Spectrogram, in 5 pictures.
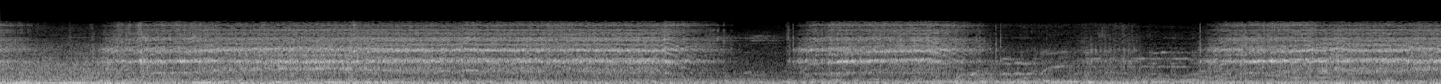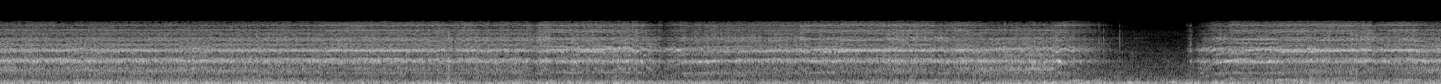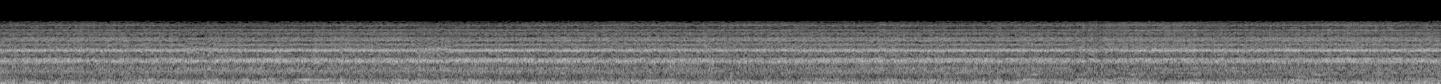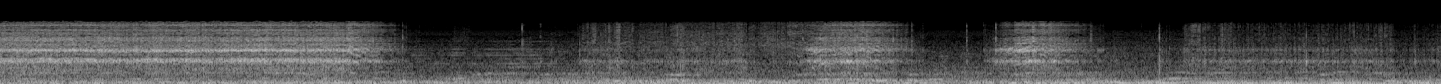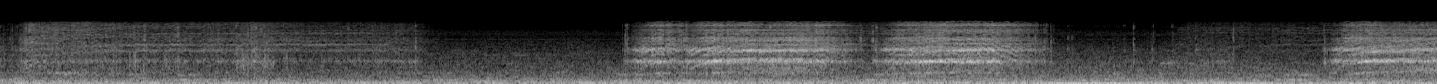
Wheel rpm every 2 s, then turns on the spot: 70, 160, 160, 70, 90, 10, 120, 160, 160, 160, 140, 160, 90, 100, 160, 160, 160, 160, 160, 160, 160, 160, 160, 70, 10, 30, 30, 10, 10, 20, 10, 10, 110, 90, 0, 60.
48-50 54-62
